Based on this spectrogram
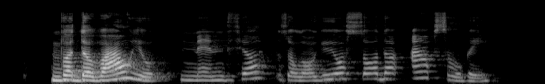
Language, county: Lithuanian, Šiauliai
